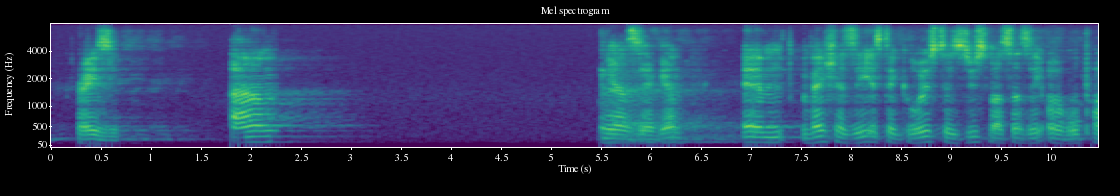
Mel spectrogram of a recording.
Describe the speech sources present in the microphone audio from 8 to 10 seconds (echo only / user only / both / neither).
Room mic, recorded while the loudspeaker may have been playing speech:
echo only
